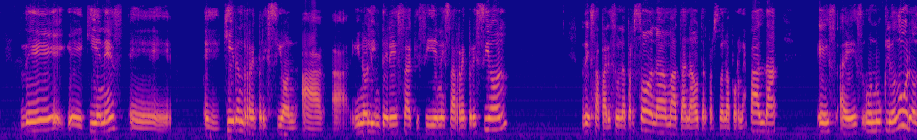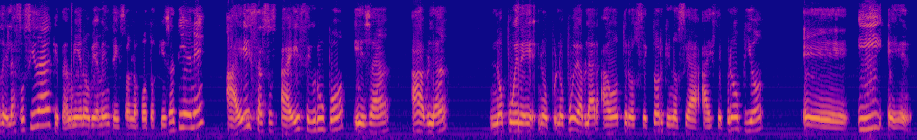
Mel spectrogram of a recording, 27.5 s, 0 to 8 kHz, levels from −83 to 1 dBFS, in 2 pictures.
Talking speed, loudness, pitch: 155 wpm, -28 LUFS, 390 Hz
